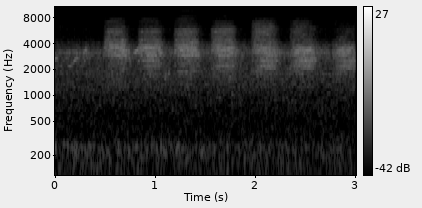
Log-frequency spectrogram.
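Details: At a wild bald eagle nest at Big Bear Lake on the morning of 24 April 2019, the male finishes a long feeding of two chicks. High, slightly buzzy notes repeat steadily, two to three each second, over a faint rumbling background.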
